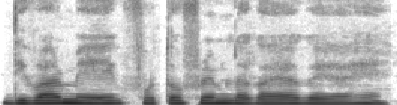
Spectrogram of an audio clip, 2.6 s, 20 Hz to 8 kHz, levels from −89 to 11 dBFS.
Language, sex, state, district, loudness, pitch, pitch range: Hindi, female, Arunachal Pradesh, Papum Pare, -14 LUFS, 200 Hz, 190-205 Hz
